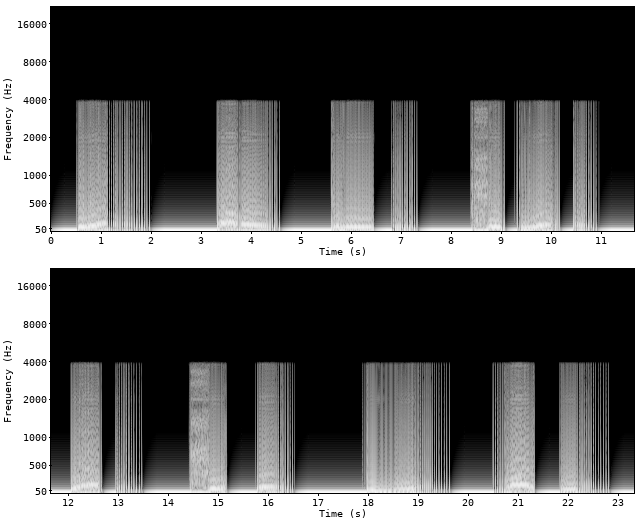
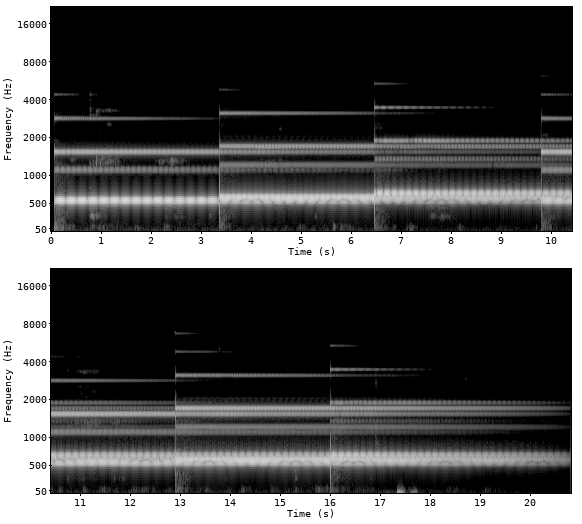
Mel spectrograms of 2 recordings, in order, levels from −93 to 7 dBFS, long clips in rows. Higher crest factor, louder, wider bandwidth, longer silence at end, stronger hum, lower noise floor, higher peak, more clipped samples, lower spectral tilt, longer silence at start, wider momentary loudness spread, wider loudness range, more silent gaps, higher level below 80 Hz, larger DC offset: second, 2 dB vs 10 dB; first, -9 LUFS vs -17 LUFS; about the same, 4 kHz vs 3.7 kHz; second, 0 s vs 0.25 s; neither; first, under -90 dBFS vs -41 dBFS; first, 0 dBFS vs -6 dBFS; first, 40% vs under 0.1%; first, -11.5 dB/octave vs -4 dB/octave; about the same, 0 s vs 0.05 s; first, 13 LU vs 9 LU; about the same, 3 LU vs 4 LU; neither; first, -12 dBFS vs -68 dBFS; neither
